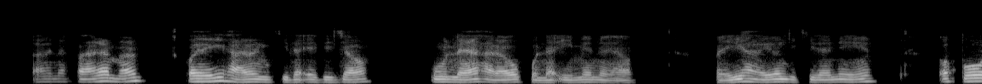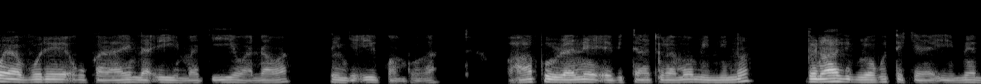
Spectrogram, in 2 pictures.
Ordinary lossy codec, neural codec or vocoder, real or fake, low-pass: AAC, 32 kbps; codec, 16 kHz, 8 kbps, FreqCodec, smaller model; fake; 5.4 kHz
